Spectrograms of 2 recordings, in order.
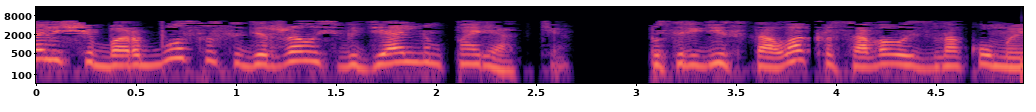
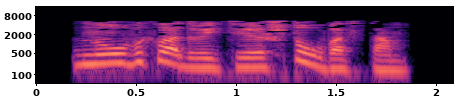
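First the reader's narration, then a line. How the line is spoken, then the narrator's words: Irritated grumble. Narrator (Russian): раздраженно буркнул Барбос, недовольный Ренатиной любознательностью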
